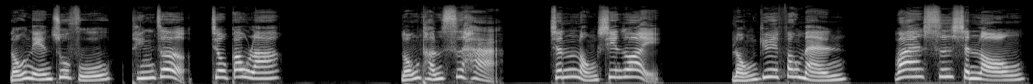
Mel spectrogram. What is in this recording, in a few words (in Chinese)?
广西方言 女 广西话 龙年祝福; 方言配音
